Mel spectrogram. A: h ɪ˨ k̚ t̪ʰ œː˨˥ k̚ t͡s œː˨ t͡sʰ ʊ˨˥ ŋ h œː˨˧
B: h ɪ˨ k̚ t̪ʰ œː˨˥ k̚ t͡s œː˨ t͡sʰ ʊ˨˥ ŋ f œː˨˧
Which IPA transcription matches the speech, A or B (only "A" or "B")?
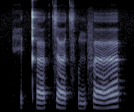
B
